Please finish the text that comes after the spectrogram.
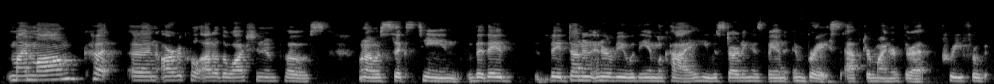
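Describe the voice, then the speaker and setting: Bright-voiced woman from Maryland. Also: lowish voice, muffled recording. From Maryland, USA. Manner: thoughtful, earnest, with small laughs and restarts. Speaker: guest author. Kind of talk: reflective interview conversation.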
